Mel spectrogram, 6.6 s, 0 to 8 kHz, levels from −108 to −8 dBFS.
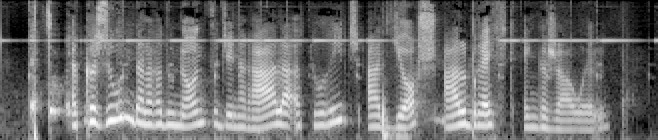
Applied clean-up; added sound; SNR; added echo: neural mask model RNNoise.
